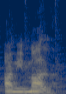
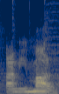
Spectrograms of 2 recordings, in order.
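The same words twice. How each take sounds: First: The stress is on the last syllable. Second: The same.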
